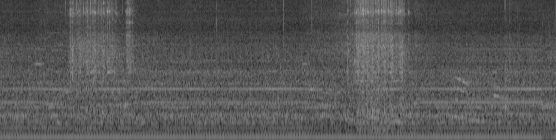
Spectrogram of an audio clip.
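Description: A sewing machine stitches lining into an Aso Oke cap with matching thread, a steady close mechanical whir with brief louder bursts of fast stitching over constant background hum.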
